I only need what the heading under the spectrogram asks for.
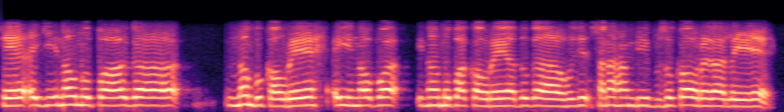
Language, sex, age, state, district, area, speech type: Manipuri, male, 18-30, Manipur, Senapati, rural, conversation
